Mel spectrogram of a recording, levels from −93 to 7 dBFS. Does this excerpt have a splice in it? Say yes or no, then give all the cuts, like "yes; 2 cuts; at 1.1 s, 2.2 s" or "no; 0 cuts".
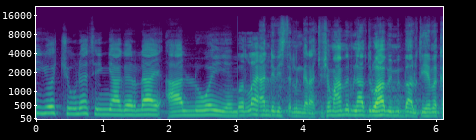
yes; 1 cut; at 3.0 s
